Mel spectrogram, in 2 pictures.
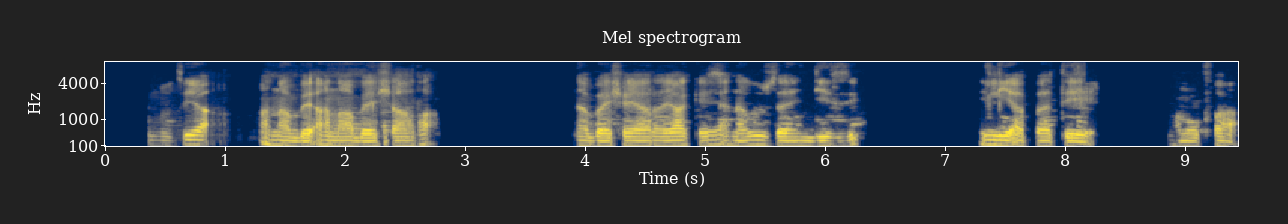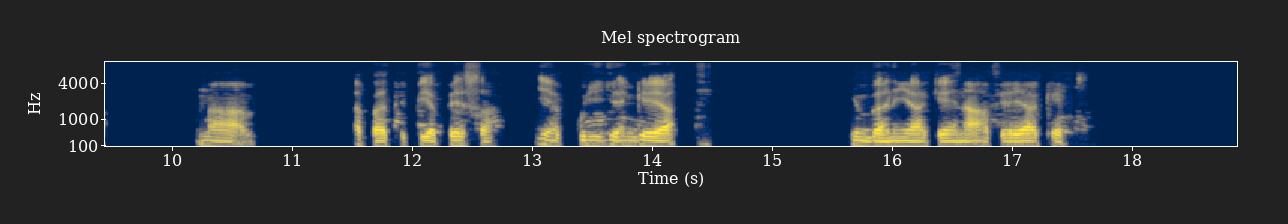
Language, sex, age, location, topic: Swahili, male, 36-49, Wajir, agriculture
